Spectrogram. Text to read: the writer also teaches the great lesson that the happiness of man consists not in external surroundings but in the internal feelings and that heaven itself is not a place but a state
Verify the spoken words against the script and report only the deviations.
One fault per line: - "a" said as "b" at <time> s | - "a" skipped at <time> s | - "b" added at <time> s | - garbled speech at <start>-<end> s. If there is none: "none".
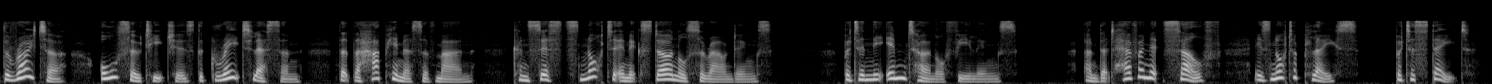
none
